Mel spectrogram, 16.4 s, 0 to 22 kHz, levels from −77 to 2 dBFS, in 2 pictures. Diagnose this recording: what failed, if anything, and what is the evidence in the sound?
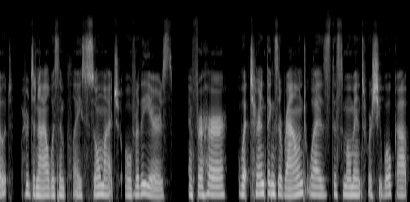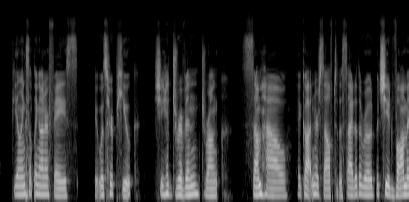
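Nothing failed, and the sound itself gives no evidence of any fault in this recording.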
